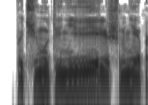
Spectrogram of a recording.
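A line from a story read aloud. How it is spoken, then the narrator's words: Moaning. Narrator (Russian): простонал Джейсон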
